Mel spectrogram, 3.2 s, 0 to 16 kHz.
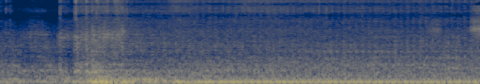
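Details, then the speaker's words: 1993 Land Rover Defender 90 200Tdi diesel, cold start after the glow heaters: a brief crank, then it catches at once and settles into an even, low clatter. A tiny smoke plume on startup, no smoke at idle and no blow-by; a normal cold start. "there's a tiny plume of smoke on startup which is normal but in idle there's no smoke running great"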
